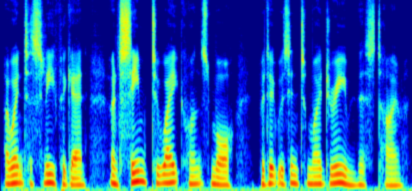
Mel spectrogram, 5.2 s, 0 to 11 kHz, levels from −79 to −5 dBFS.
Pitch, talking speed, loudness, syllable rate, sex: 130 Hz, 220 wpm, -22 LUFS, 5.0 syllables/s, male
